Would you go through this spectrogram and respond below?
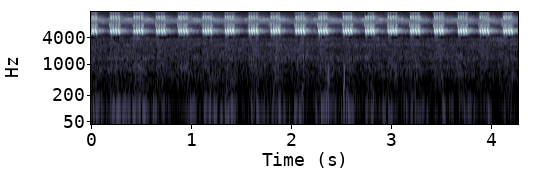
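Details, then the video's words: Short stretch of a cricket calling, used to tutor songbirds: shrill, high chirps in an even beat of about two per second over clean silence. "MP3 JANGKRIK,COCOK UNTUK MASTERAN SEMUA BURUNG..!!!"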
